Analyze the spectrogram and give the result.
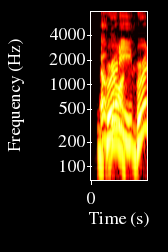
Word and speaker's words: Boerne: Bernie is spelled. You'd think it's spelled B-E-R-N-I-E, but it's actually spelled fucking B-O-E-R-N-E. – Yeah. – Born. – It's Borny. – And then there's Born. Then there's oh, let's go to Manor, Texas. M-A-N-O-R.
